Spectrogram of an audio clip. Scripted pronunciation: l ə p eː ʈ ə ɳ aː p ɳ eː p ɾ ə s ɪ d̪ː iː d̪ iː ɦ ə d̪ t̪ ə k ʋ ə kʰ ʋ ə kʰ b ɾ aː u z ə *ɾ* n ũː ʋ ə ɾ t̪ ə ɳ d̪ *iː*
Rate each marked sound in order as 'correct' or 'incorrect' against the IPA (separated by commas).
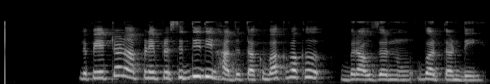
correct, correct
